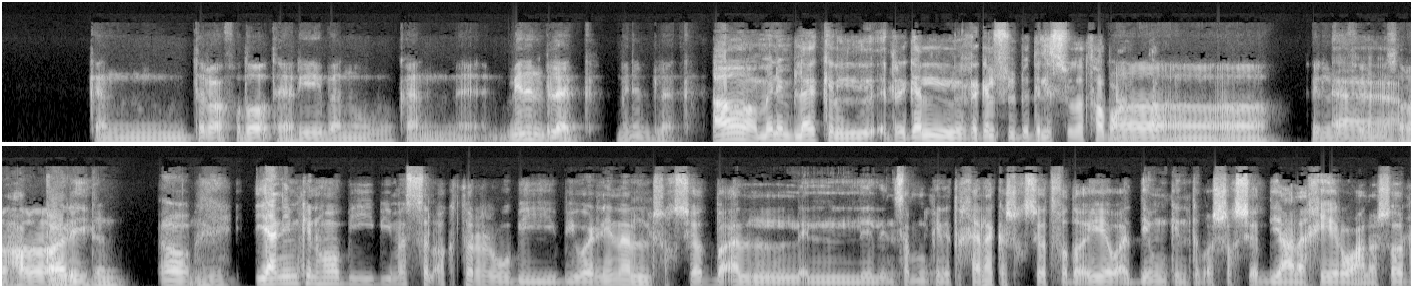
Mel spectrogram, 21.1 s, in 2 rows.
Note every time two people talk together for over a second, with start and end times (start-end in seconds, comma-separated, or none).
10.0-11.3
